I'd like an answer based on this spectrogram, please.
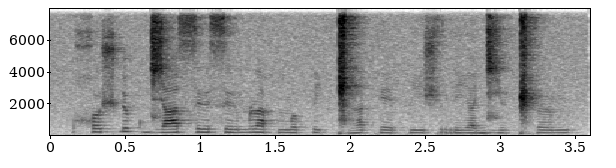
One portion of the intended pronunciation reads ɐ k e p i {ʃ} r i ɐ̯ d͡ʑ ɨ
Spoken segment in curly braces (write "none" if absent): ʃ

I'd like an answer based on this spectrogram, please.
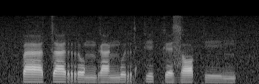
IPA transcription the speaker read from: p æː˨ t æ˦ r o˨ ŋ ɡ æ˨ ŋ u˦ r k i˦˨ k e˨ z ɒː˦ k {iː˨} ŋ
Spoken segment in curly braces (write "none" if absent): iː˨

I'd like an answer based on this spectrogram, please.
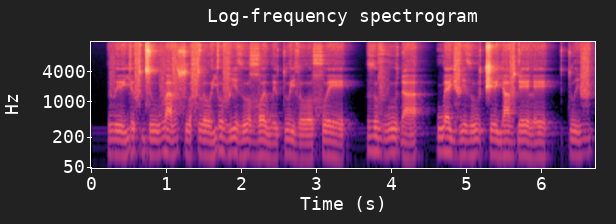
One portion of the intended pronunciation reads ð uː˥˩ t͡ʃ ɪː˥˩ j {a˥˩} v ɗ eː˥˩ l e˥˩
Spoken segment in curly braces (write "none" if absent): a˥˩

